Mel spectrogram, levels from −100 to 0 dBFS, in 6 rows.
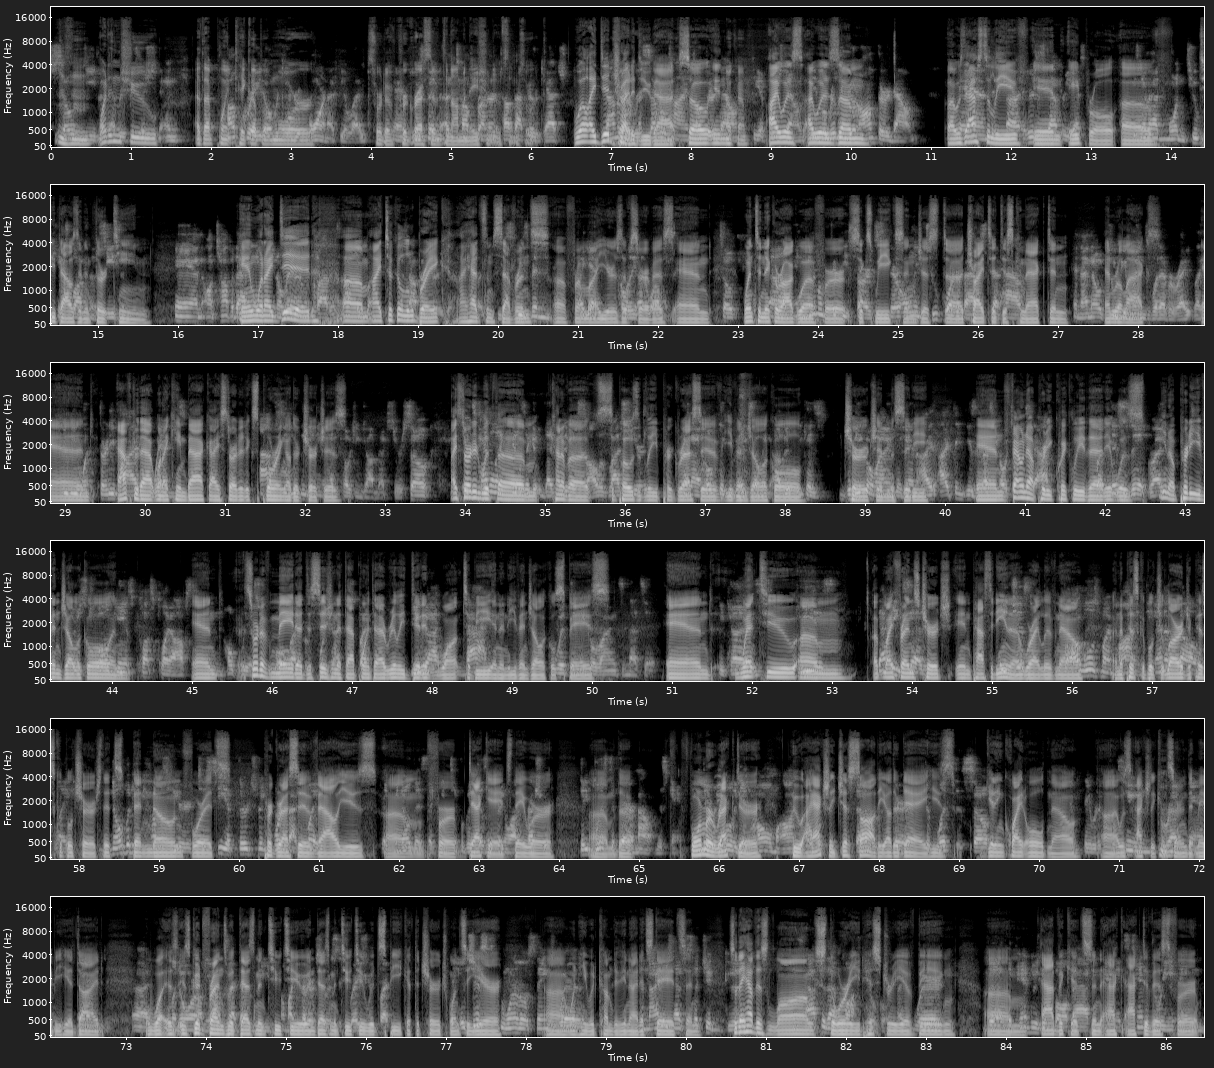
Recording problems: voice in the background; loud; throughout; 7 dB below the speech

